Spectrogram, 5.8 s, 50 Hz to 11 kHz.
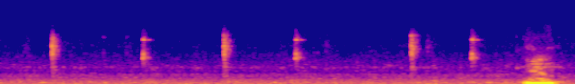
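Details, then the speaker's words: Relay for a Stryker 955 driven by a prototype BS270 MOSFET switching circuit, switched by touching a finger: faint crisp clicks about once a second as the relay pulls in and drops out cleanly; normal switching. "relay the way i've got set up just so that you can you may or may not hear the clicking whenever i do that"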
